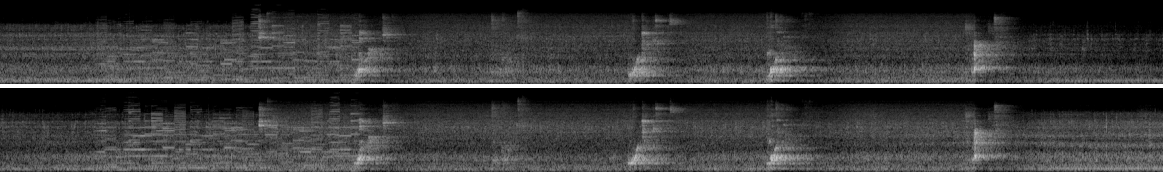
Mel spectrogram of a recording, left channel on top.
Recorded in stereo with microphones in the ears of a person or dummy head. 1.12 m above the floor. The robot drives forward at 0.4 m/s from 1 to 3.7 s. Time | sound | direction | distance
2.6 | a pop | 40° left (ahead or behind) | 1.3 m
